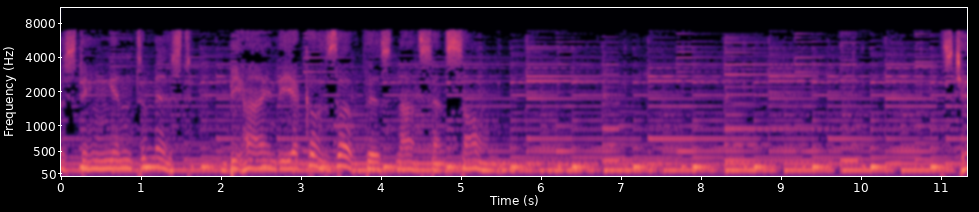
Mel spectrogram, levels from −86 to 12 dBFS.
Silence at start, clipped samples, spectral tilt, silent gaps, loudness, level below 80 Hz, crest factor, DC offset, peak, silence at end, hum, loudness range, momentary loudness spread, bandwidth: 0 s; under 0.1%; -5.5 dB/octave; none; -21 LUFS; -42 dBFS; 16 dB; 0.2%; -4 dBFS; 0 s; none; 3 LU; 5 LU; 7.4 kHz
